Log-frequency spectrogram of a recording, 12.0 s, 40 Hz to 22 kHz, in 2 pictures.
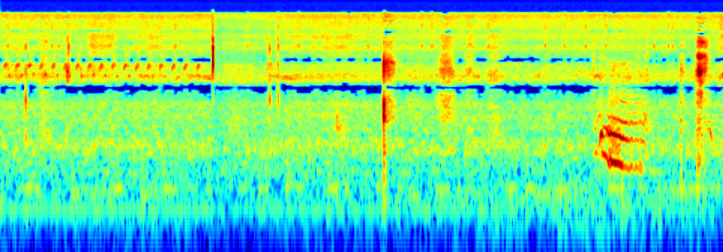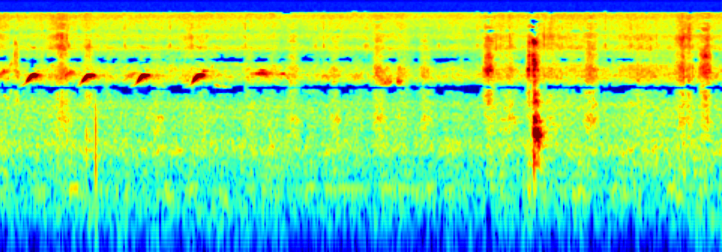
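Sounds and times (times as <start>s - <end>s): baby cooing: 5.0s - 6.2s, 10.1s - 10.7s
high rising bird chirps: 6.0s - 8.4s.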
